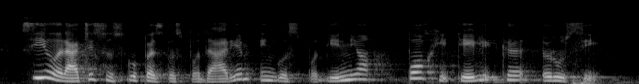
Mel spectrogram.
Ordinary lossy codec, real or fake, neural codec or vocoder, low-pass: Opus, 32 kbps; fake; codec, 16 kHz, 2 kbps, FunCodec, trained on Chinese and English, 25 frames a second; 7.2 kHz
